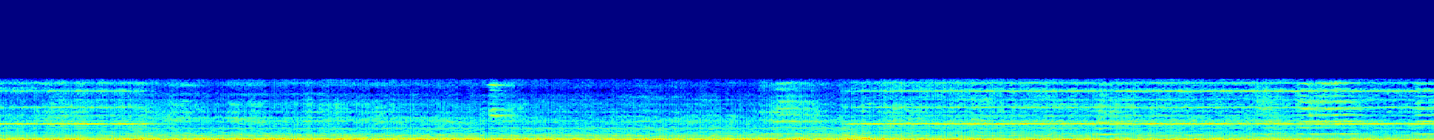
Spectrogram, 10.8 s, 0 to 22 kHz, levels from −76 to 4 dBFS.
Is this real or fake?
fake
